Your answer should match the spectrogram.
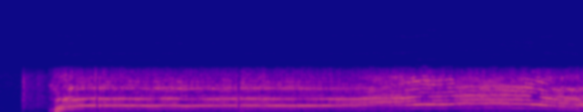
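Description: A single long, drawn-out cat meow, loud, holding a steady whining pitch for a couple of seconds before rising slightly at the end, with no other sounds around it.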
